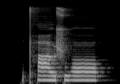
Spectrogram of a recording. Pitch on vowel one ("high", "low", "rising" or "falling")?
high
